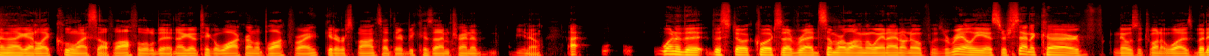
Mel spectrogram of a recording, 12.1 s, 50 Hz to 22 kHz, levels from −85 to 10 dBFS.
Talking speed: 315 wpm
